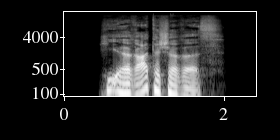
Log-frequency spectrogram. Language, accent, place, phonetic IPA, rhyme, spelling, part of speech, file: German, Germany, Berlin, [hi̯eˈʁaːtɪʃəʁəs], -aːtɪʃəʁəs, hieratischeres, adjective, De-hieratischeres.ogg
- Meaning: strong/mixed nominative/accusative neuter singular comparative degree of hieratisch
